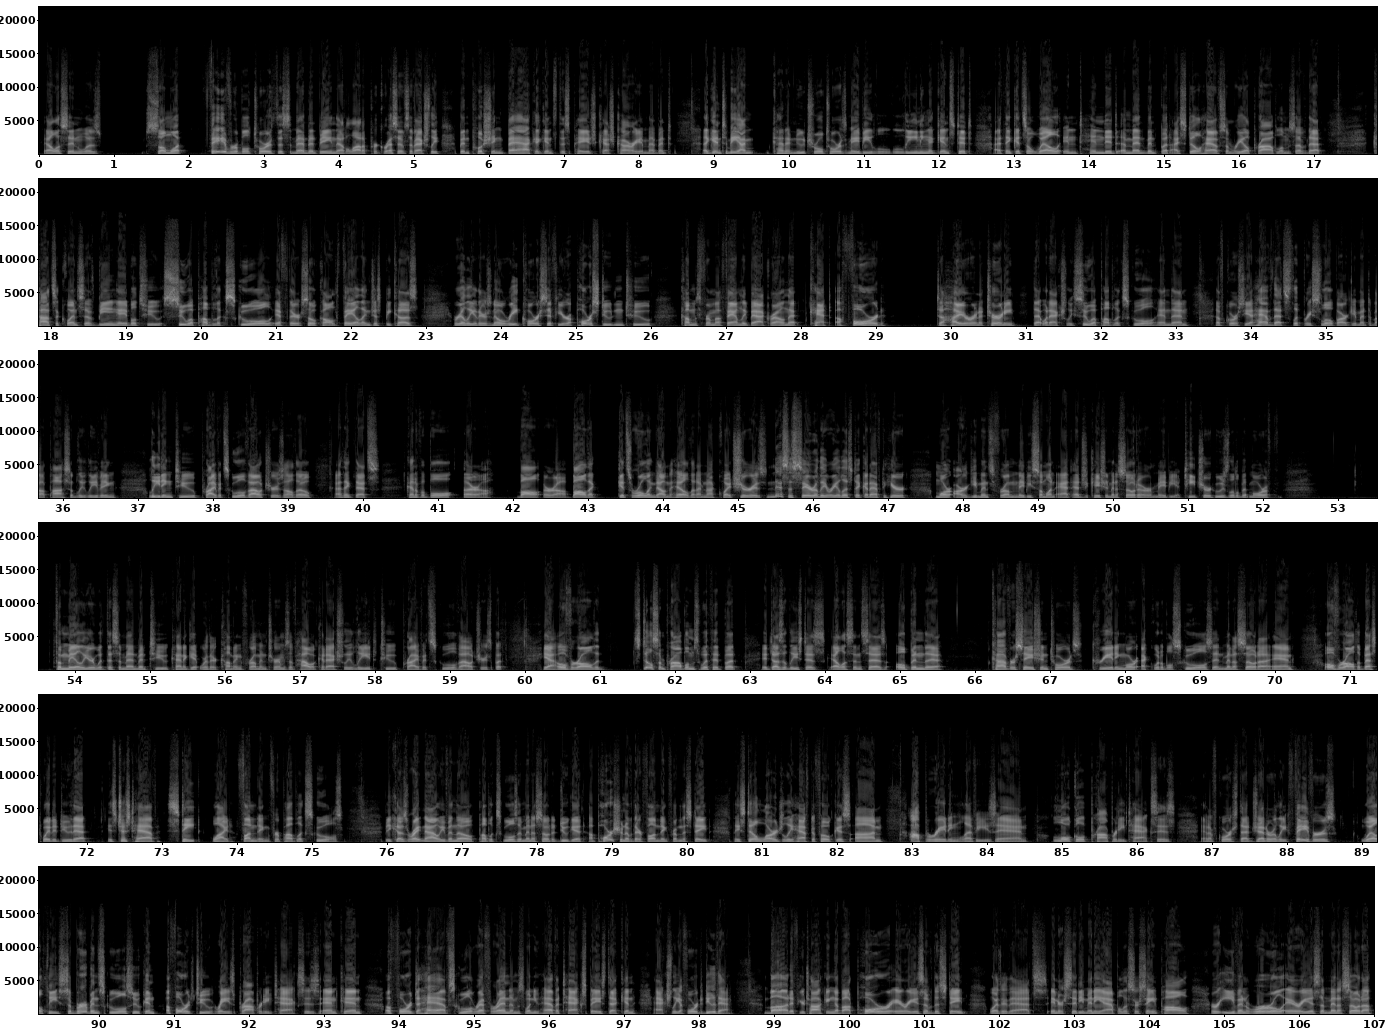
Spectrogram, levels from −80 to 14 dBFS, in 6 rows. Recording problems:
uneven, jittery; strongly; from 2 s to 1:40

